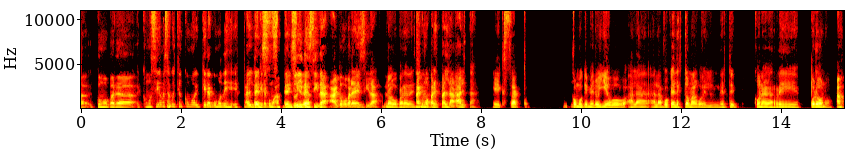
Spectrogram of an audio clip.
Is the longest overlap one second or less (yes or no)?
no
